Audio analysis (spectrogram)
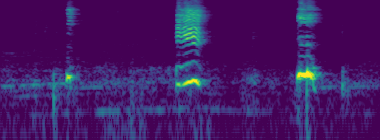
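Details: Alaskan Malamute Liza, a female in a good mood, lets out two short, clear harmonic cries about a second apart, with a faint low hum and a small click earlier in a quiet room.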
